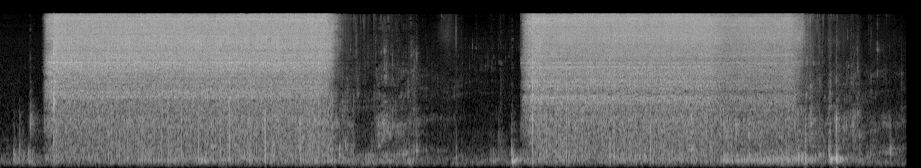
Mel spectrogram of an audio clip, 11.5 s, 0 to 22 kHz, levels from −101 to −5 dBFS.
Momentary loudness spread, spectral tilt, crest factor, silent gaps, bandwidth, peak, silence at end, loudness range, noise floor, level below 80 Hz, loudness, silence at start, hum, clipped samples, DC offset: 6 LU; 2 dB/octave; 20 dB; none; 16 kHz; -4 dBFS; 1 s; 7 LU; -61 dBFS; -86 dBFS; -19 LUFS; 0.55 s; none; under 0.1%; under 0.1%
